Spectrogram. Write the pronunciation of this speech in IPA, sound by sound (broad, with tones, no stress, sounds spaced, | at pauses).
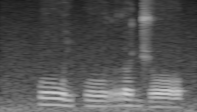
k͡p u˦ w i˨ p uː˨ r ʊ˦ d͡ʒ oː˨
